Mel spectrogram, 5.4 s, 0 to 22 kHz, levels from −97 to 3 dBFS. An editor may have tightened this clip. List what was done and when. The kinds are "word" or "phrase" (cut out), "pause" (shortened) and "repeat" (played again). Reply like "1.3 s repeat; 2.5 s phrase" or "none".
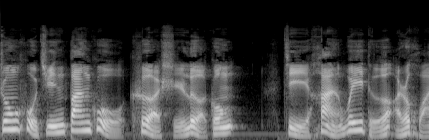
none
